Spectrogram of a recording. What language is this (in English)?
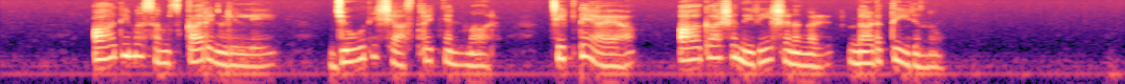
Malayalam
